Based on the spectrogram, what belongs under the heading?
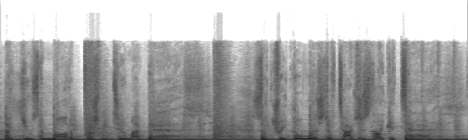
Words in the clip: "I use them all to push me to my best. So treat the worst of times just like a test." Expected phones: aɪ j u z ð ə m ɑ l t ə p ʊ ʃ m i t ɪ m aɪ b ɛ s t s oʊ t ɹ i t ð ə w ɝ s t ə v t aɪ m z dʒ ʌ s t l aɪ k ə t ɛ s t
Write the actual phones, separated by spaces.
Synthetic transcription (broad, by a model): aɪ j u z ð ə m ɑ t ə p ʊ ʃ m i t ɪ m aɪ b ɛ s t s oʊ t ɹ i t ð ə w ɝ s t ə v t aɪ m dʒ ʌ s t l aɪ k ə t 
